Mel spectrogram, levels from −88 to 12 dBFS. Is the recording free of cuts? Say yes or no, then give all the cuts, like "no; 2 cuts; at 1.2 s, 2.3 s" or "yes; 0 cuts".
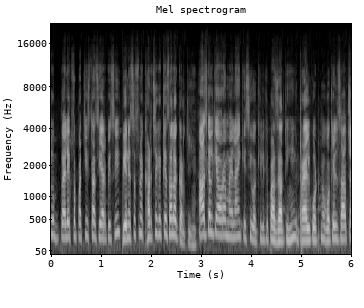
no; 1 cut; at 2.8 s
